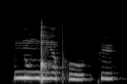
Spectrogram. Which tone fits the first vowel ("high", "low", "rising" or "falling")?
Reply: high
